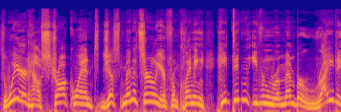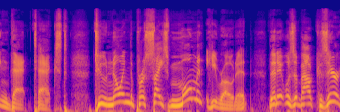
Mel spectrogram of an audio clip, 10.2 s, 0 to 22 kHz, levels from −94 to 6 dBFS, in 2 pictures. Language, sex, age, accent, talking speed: English, male, 50-69, American, 175 wpm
